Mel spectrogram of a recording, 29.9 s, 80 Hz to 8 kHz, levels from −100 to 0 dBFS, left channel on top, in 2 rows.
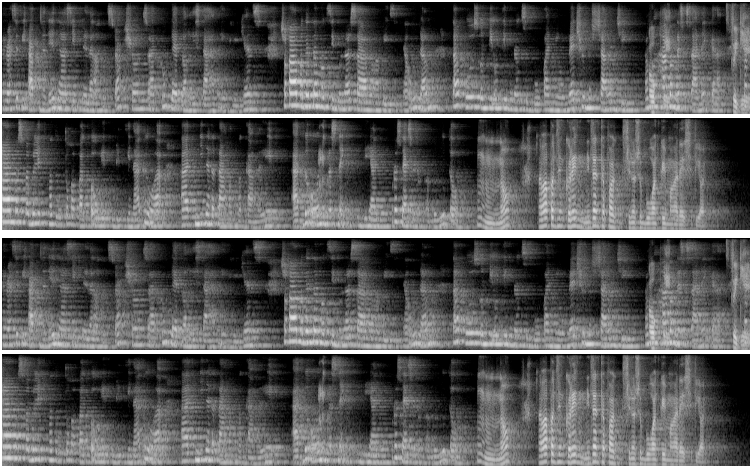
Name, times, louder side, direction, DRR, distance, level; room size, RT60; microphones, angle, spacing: voice 1, 0.0-8.6 9.0-14.4 15.0-18.2 18.5-20.4 20.8-24.1, left 1 dB, 40° left, 2 dB, 2.2 m, -27 dB
voice 2, 12.9-13.4 14.6-15.0 21.3-21.4 24.5-29.1, right 1 dB, 5° right, 11 dB, 0.6 m, -25 dB
19.0 x 6.5 x 9.4 m, 1.2 s
head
